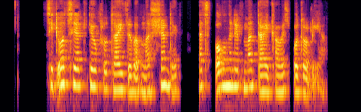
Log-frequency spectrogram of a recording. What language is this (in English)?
Georgian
